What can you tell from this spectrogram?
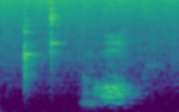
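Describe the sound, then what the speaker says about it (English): Vegetables sauté in oil in a pan for Mexican street corn tacos, with a couple of quick utensil clinks followed by a swelling sizzle and stirring scrape that rises, then eases off. "I'm just going to saute this up for another few minutes"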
